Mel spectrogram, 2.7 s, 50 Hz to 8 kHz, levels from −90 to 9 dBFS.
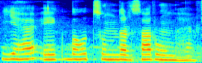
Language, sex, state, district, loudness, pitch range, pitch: Hindi, female, Uttar Pradesh, Saharanpur, -17 LUFS, 220-240 Hz, 230 Hz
